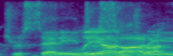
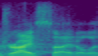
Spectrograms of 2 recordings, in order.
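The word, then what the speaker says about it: Draisaitl: this guy that's uh this leon dressetti leon dryscito is how you pronounce the name he is idol you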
